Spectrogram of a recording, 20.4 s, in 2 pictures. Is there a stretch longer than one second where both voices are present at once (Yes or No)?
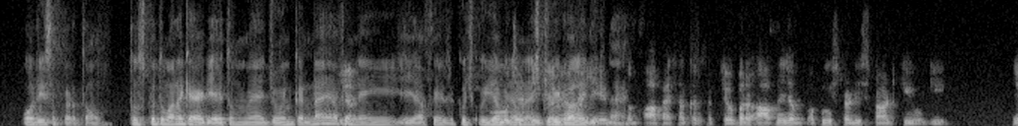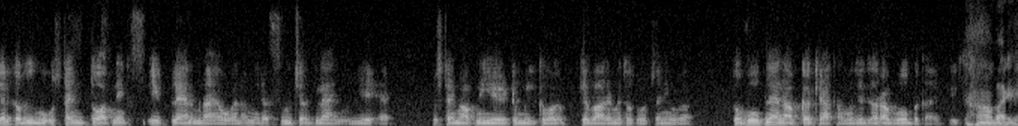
Yes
